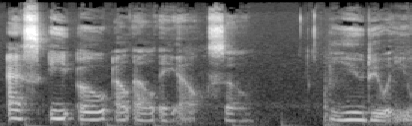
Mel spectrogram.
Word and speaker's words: Seollal: So it's called Solal.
